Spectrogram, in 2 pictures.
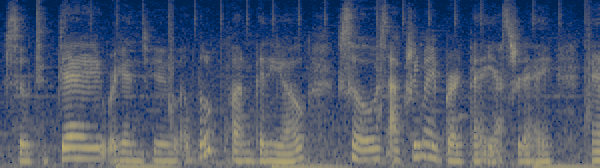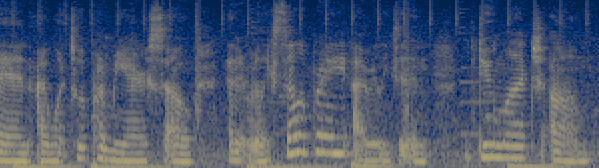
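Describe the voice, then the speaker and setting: A woman vlogging casually on a phone held at arm's length in her bedroom, chatty and upbeat, her voice a little rough from just waking up. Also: fairly low pitch, lively intonation, normal speed. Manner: chatty, upbeat, lots of filler ums. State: slightly rough, just woken up. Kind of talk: casual vlog chat. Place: bedroom at home. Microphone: phone camera at arm's length.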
